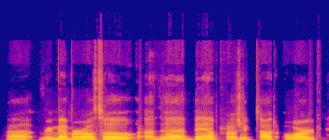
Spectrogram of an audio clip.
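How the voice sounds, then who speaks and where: A man's voice: fairly high pitch, little pitch movement, normal speed, clean tone, dry recording, lo-fi sound. A man with an Irish accent hosting a live call-in chat show and reading out viewer questions, with many ums and restarts. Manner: hesitant, many fillers and restarts. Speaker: livestream host.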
